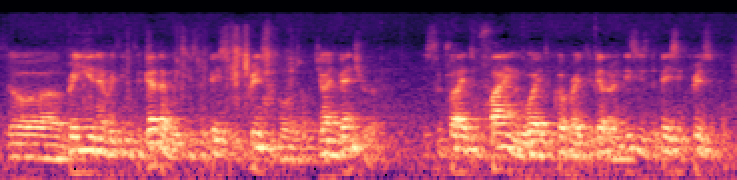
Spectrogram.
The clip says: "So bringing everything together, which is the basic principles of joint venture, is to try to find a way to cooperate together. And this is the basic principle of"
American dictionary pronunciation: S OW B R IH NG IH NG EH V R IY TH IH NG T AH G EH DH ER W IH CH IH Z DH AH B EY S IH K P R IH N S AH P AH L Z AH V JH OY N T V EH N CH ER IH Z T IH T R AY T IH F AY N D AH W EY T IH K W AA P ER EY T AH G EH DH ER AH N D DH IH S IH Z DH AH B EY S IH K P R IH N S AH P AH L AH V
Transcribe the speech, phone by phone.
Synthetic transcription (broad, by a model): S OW B R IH NG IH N EH V R IY TH IH NG T AH G EH DH ER W IH CH IH Z DH AH B EY S IH K P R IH N S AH P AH L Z AH V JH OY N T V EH N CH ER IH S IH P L AY T IH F AY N AH W EY T IH K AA P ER EY T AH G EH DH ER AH N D DH IH S IH Z DH AH B EY S IH K P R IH N S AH P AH L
